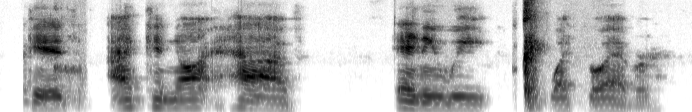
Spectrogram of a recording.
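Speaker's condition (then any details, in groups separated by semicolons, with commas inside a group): Cerebral palsy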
